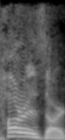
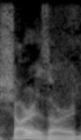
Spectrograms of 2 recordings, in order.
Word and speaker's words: Charizard: squeeze like I mean it's Charizard not sha resort yeah but it's also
